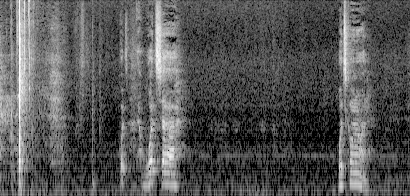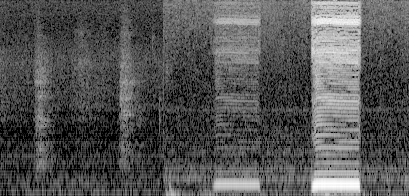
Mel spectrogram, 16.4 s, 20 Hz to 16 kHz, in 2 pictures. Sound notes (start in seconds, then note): 0.5 clicking; 12.7 phone buzzing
